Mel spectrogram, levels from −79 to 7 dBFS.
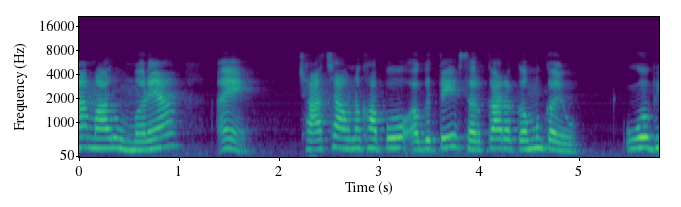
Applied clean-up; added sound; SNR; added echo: none; none; none; none.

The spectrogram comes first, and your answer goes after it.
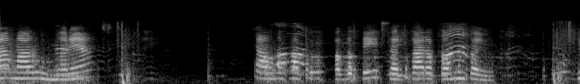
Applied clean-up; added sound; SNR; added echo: neural mask model RNNoise.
